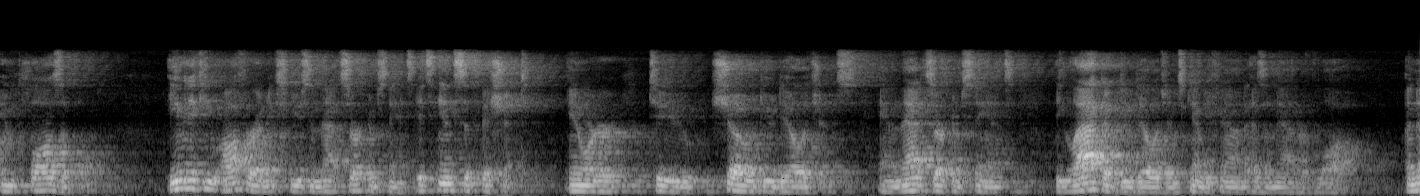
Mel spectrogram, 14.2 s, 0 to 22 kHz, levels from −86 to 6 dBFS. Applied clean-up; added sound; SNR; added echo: none; none; none; reverberation time 1.5 s.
